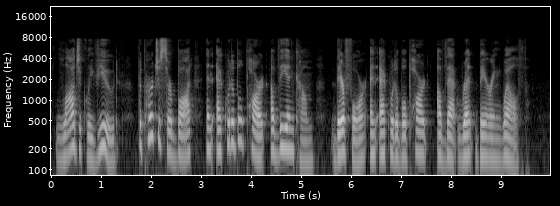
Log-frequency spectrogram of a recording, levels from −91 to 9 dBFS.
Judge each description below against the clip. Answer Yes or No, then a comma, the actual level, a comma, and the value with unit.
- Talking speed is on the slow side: Yes, slow, 120 wpm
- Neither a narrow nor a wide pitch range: Yes, average, 4.2 semitones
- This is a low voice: No, medium, 165 Hz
